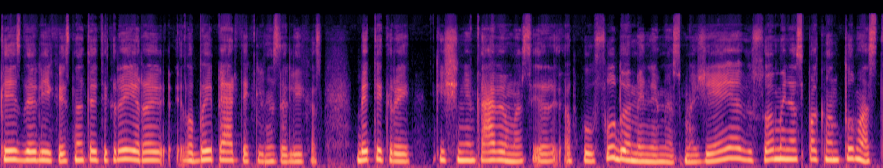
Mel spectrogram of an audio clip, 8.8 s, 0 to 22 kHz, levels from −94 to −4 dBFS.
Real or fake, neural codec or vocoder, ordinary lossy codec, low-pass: fake; codec, 44.1 kHz, 7.8 kbps, Pupu-Codec; Opus, 32 kbps; 14.4 kHz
